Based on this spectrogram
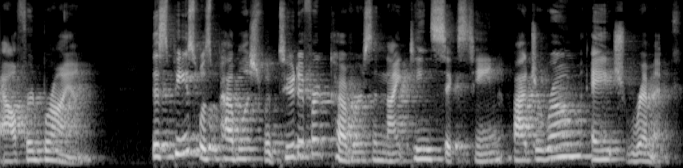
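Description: At a fairly slow pace, a woman uses a normal speaking voice with lively intonation. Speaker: museum educator. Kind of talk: educational gallery talk. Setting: museum hallway.

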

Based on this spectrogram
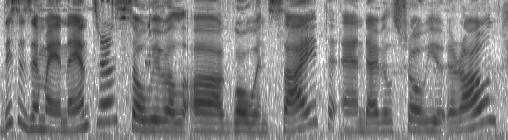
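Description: A woman speaks at a moderate pace, recorded dry with no echo over light background noise. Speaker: language teacher, travel guide. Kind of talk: casual guided tour talk. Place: street.

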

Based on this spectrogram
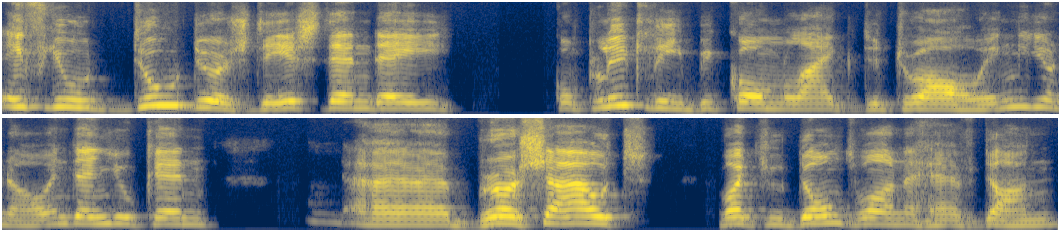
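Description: A man's high-pitched voice with a Dutch accent, lively intonation and a very slow pace. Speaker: amateur photographer, club member. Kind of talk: photo presentation. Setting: video call.

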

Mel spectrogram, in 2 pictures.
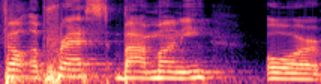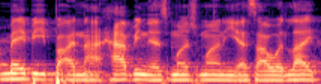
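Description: The speaking pace is moderate. The pitch varies in an ordinary way. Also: man. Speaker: slam emcee. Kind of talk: casual, joking emcee banter between poets. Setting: stage with audience. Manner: relaxed, jokey, conversational, with hesitant fillers. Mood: joking, playful. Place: hall.

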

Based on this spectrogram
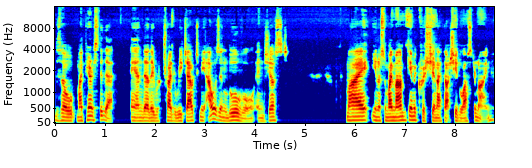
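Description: A man speaks in a plain, everyday voice at a fairly quick pace. His pitch is fairly low, with ordinary variation. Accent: American. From US Midwest (Chicago). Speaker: Bible professor and speaker. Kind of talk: interview testimony.

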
